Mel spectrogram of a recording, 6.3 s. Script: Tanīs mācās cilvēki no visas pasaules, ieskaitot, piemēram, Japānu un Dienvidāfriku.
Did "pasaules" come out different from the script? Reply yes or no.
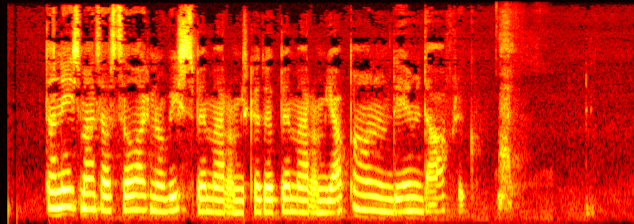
yes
